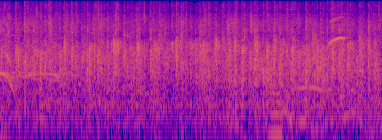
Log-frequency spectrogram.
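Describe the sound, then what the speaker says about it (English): An audience claps together at a live show, a faint, even patter of applause that runs steadily for a few seconds and swells slightly near the end. "So can I just get a round of applause for everyone?"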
